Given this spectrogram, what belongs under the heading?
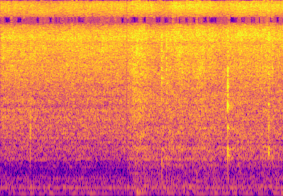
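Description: Onions frying in hot oil with cumin and chili, a steady close sizzle with occasional small stirring clinks and pops, no talking.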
